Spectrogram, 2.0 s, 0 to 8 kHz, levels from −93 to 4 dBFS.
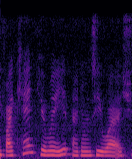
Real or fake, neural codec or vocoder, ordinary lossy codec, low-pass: real; none; AAC, 48 kbps; 7.2 kHz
